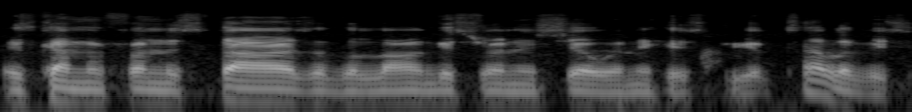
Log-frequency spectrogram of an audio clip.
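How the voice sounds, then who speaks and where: A man speaks very fast with an American accent. The sound is dry and close, with no echo. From New York. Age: 70s. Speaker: hip hop pioneer and DJ. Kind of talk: casual interview.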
